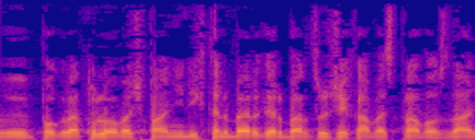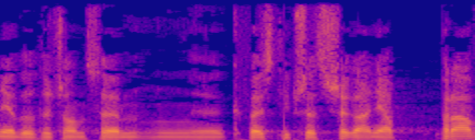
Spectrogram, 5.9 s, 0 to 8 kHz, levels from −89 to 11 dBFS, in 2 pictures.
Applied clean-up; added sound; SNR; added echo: none; none; none; none.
